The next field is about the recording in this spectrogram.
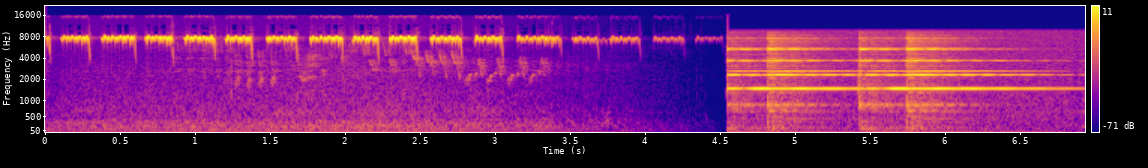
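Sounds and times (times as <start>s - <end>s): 
cedar waxwing high thin hissing calls: 0.0s - 4.5s
sustained ringing bell-like tone: 4.5s - 6.9s.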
